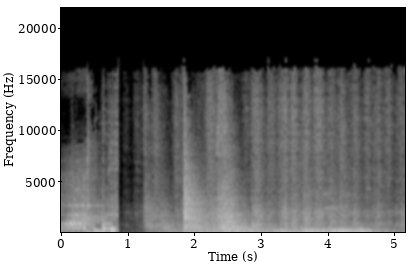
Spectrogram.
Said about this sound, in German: Das Fundament und der Keller des neuen Betriebsgebäudes sind fast fertig. Zwei Maurerlehrlinge entfernen mit lauten Hammerschlägen Holzpaletten, die die letzten Tage die Betondecke vom Keller gestützt haben, während der Beton getrocknet hat.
